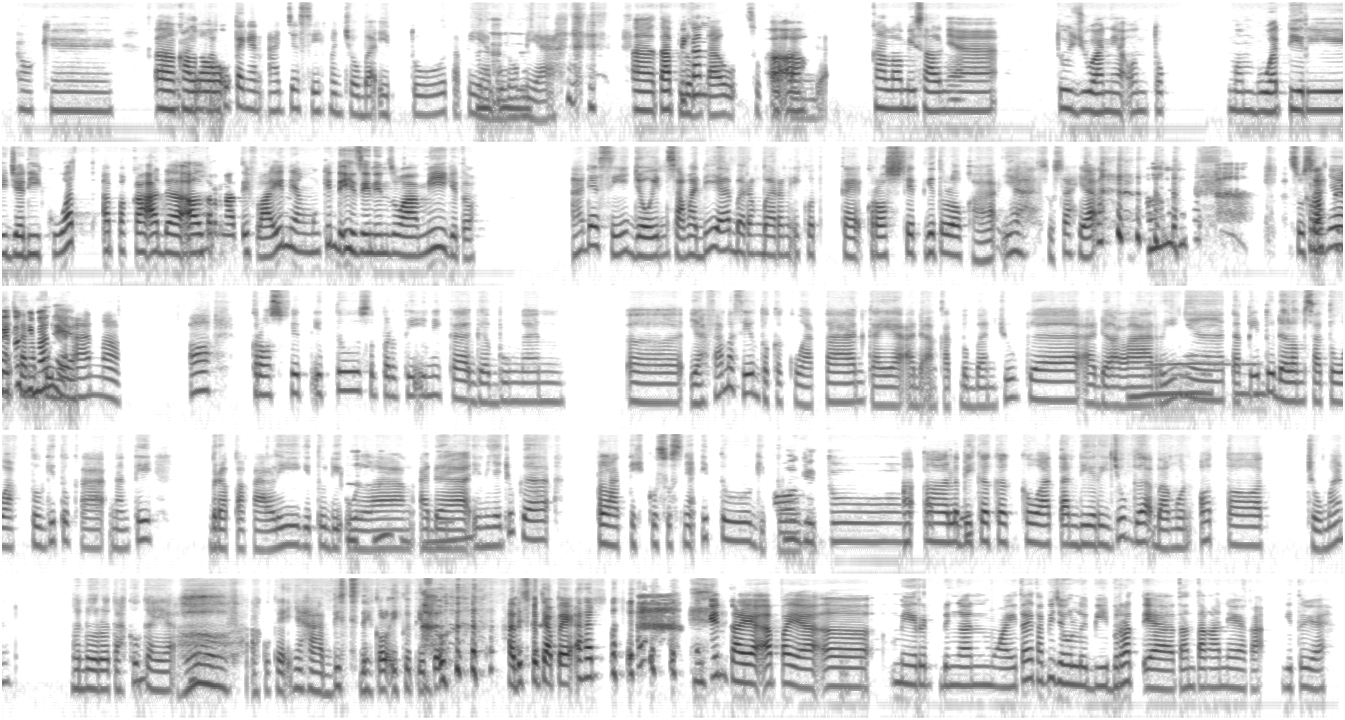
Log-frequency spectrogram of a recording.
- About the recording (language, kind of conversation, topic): Indonesian, unstructured, Menurutmu, olahraga apa yang paling menyenangkan?
- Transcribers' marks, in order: static; chuckle; in English: "join"; chuckle; laugh; drawn out: "Oh"; other background noise; sigh; laugh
